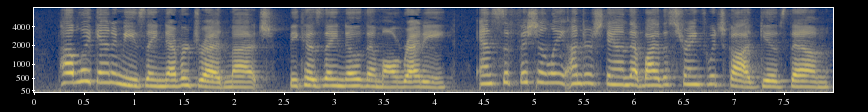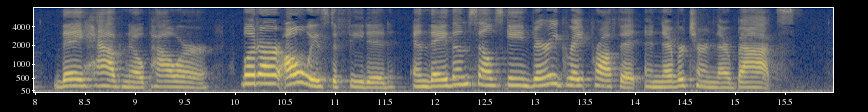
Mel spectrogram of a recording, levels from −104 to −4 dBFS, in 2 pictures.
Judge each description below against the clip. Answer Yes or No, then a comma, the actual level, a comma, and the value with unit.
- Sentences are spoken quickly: No, average, 160 wpm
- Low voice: No, high, 225 Hz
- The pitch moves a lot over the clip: Yes, wide, 6.1 semitones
